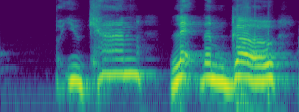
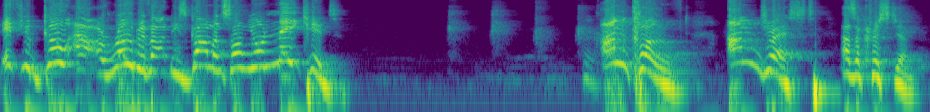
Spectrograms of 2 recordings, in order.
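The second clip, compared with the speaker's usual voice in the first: fiery preaching; 5 semitones higher, slower than usual. Acted. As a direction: preach it with rising fervour. Preaching at full force.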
